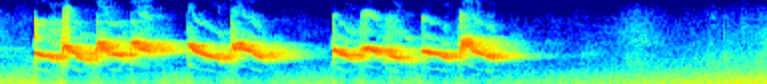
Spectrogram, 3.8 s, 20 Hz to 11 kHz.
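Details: Oriental white-eye song recorded 3 March 2022, the bird having slept well the night before: rapid, thin, high warbling notes in four tight bursts, then a quiet tail of soft hiss.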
